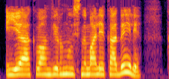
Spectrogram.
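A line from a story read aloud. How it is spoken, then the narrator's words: Shouted farewell. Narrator (Russian): крикнул он им на прощание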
